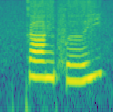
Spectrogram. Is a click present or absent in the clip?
absent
